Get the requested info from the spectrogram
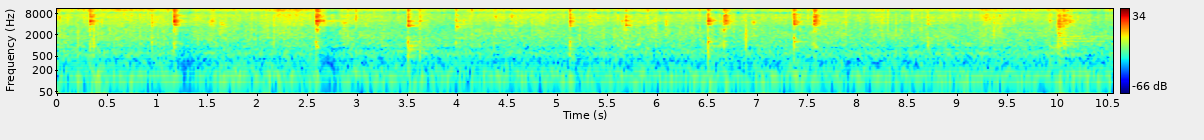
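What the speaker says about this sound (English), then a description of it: "Then you're gonna want to add the Chinese sausage. All of it. Okay. And then we're gonna stir fry." Chinese sausage being stir-fried in a pan for crab and sausage egg fried rice: a steady loud sizzle under frequent sharp clicks of the utensil against the pan, with no talking.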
